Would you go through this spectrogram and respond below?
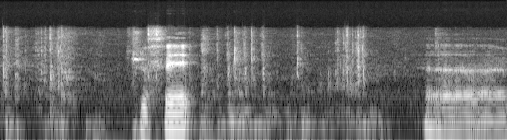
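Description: Clicks and taps from a computer keyboard come in short irregular bursts while someone writes code. Someone speaks French over the typing.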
